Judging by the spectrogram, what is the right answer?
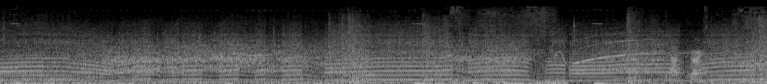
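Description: A car in a racing video game drives at speed, its engine droning steadily while tires squeal and skid repeatedly, loud and continuous throughout.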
